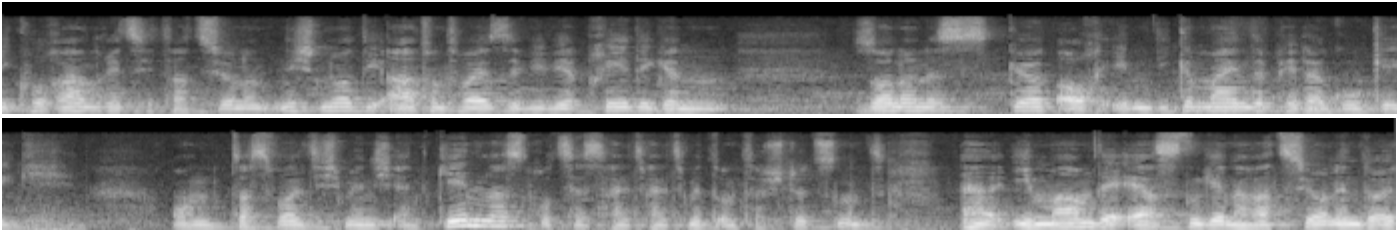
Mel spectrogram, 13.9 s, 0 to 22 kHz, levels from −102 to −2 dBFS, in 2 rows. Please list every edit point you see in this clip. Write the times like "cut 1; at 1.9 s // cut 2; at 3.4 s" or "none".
cut 1; at 5.3 s // cut 2; at 9.6 s // cut 3; at 10.2 s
